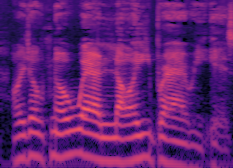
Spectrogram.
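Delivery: hammed-up bad Irish accent, stretched slowly; terrible Irish accent. Host mocking the redhead's line about the library, terrible Irish accent. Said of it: "she has this horrible way of saying".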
